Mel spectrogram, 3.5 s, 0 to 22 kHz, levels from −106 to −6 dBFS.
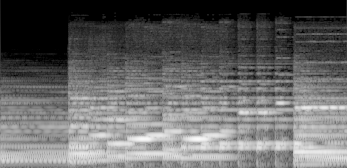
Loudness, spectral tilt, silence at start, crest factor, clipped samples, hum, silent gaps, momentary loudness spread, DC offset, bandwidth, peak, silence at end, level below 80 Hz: -17 LUFS; -8 dB/octave; 0 s; 14 dB; under 0.1%; none; none; 12 LU; under 0.1%; 9.4 kHz; -4 dBFS; 0 s; -52 dBFS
